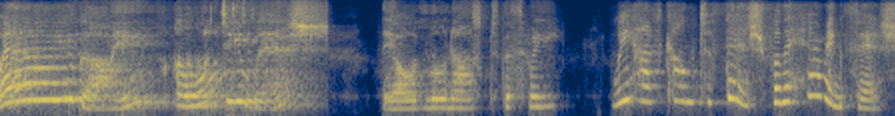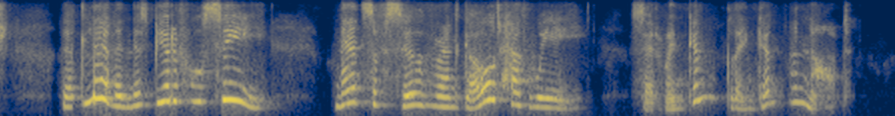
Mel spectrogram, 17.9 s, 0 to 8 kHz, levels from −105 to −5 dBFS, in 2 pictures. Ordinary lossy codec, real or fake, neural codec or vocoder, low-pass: Opus, 16 kbps; fake; codec, 44.1 kHz, 7.8 kbps, DAC; 7.2 kHz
